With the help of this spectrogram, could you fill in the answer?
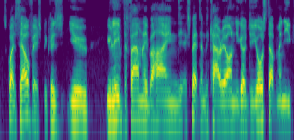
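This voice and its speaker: A man's voice: mid-range voice, flat delivery, brisk, dry recording, rough recording. British man, forties, casual interview guest, rambling, dry close sound. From United Kingdom. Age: 40s. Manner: rambling, many restarts, frequent "yeah" and "you know". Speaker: podcast guest.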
